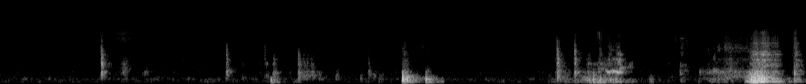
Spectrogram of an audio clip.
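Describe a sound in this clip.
A plastic-cased sealed lead-acid battery knocks and scrapes on a table as it is handled.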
